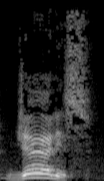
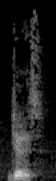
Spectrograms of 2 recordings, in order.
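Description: First: The vowel is held long. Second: The vowel is cut short. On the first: The speaker calls it right. "То есть ты тянешь" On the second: The speaker calls it wrong. "ты же не говоришь джалис"

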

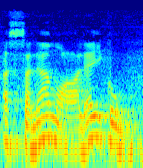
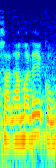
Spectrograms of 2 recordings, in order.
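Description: First: The greeting starts with an extra syllable before salam. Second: The greeting starts directly with salam, clipped short. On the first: The speaker calls it right. "правильно произносить этот салям" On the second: The speaker calls it wrong. "Не салям алейкум"

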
